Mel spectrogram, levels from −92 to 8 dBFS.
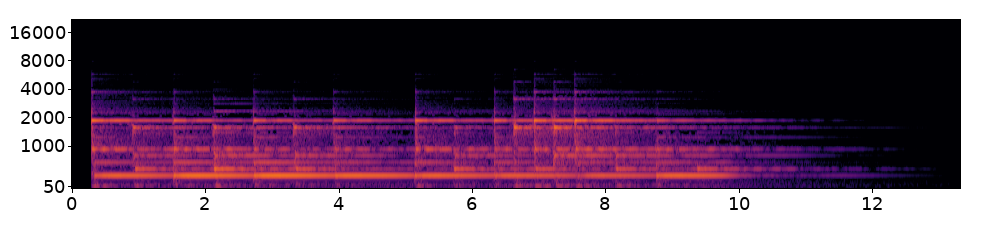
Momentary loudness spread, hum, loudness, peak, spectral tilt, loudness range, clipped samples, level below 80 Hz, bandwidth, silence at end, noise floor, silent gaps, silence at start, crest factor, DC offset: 7 LU; none; -30 LUFS; -16 dBFS; -7.5 dB/octave; 8 LU; under 0.1%; -60 dBFS; 4 kHz; 2.7 s; -88 dBFS; none; 0.3 s; 16 dB; under 0.1%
